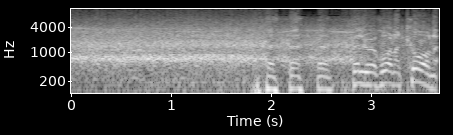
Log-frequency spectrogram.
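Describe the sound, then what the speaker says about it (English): Football crowd at Aston Villa v Sheffield United roaring steadily throughout in a big stadium, a continuous wash of cheering under someone commentator talking over it. "that's why the crowd are cheering"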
